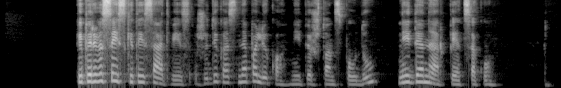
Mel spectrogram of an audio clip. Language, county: Lithuanian, Vilnius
